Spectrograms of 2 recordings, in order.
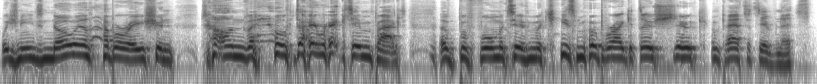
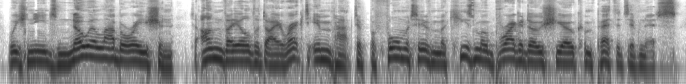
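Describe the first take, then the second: First: It is read with amusement, not composed. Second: It is read in a composed, serious tone.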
